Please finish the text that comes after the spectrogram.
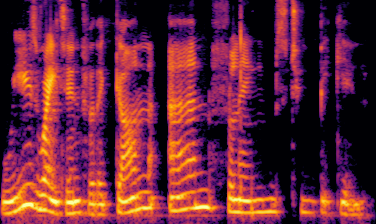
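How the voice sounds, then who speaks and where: A woman voicing a big, gentle male giant who speaks in hushed tones with oddly mangled grammar. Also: lowish voice, animated, slow pace, husky, heavily acted.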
